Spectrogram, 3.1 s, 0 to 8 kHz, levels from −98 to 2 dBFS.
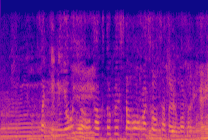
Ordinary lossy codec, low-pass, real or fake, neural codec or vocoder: none; 7.2 kHz; fake; codec, 16 kHz, 8 kbps, FreqCodec, smaller model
